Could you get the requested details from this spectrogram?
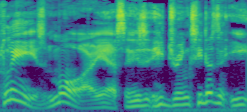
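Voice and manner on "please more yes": giddy, delighted, merry voice with laughing. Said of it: "he starts laughing and smiling more".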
